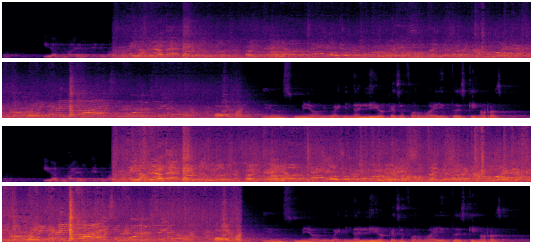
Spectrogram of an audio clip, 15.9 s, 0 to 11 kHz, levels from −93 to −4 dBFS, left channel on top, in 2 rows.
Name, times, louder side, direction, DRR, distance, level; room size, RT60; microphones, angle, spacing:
voice 1, 0.6-3.9 4.8-5.4 5.9-6.8 7.4-10.6, right 1 dB, 35° right, 3 dB, 1.9 m, -48 dB
sound 1, 1.6-11.6, right 7 dB, 70° right, 0.5 m, -34 dB
voice 2, 11.4-15.4, left 1 dB, 10° left, 7 dB, 0.5 m, -40 dB
27.0 x 16.0 x 6.5 m, 2.9 s
head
